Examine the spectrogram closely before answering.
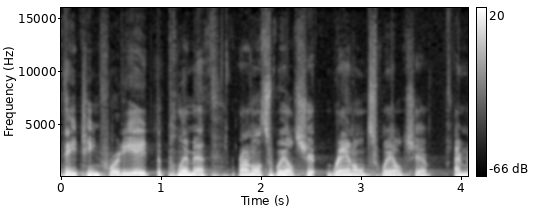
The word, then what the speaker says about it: Ranald: On June 27th, 1848, the Plymouth, Ronald's Whaleship, Ranold Whalechip, I'm not going to be able to keep calling him Ranold, just that's the Scottish pronunciation.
